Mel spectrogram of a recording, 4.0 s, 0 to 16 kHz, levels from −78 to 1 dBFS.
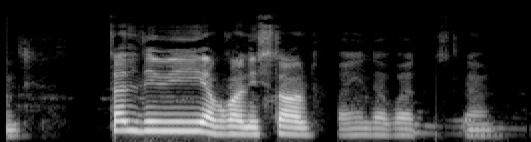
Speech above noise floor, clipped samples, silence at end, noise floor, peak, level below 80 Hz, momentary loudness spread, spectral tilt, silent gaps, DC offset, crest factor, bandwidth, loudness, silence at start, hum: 43 dB; under 0.1%; 0.3 s; -58 dBFS; 0 dBFS; -62 dBFS; 18 LU; -6 dB/octave; none; under 0.1%; 16 dB; 11 kHz; -15 LUFS; 0.05 s; none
